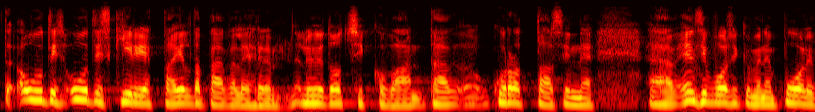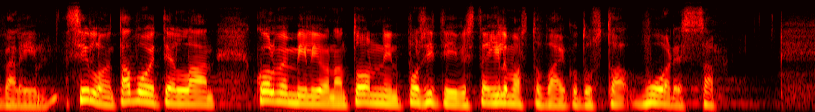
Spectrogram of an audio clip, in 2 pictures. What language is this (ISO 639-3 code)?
fin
